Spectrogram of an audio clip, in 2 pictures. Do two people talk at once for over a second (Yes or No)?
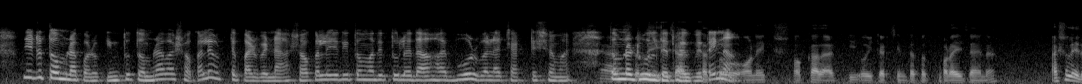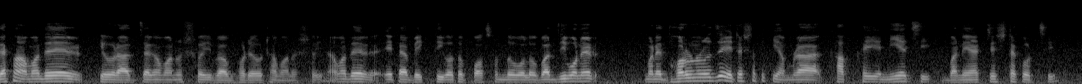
Yes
